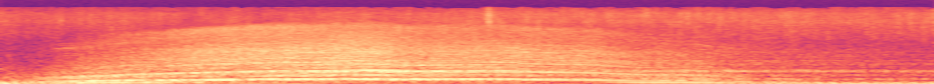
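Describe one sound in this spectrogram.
A car engine revs up, holds, and then eases off.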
